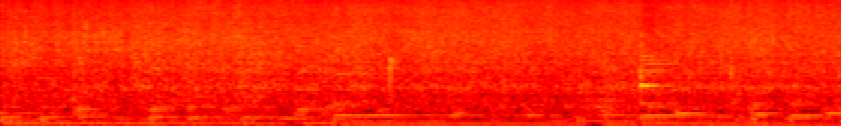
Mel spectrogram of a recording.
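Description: Chopped onion, carrot, green chilli and ginger sizzling steadily in hot oil in a non-stick frying pan while being stirred with a spoon, with a brief click of the spoon against the pan about five seconds in.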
